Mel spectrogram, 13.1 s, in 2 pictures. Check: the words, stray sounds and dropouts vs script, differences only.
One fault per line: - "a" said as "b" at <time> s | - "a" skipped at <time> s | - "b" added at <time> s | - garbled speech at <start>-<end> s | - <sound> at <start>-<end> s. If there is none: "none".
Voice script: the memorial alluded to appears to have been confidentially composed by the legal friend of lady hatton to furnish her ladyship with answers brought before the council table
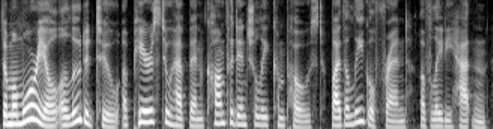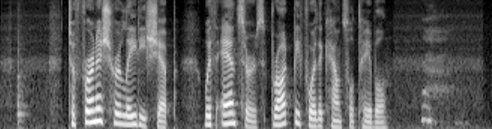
- tap at 6.7-7.1 s
- sigh at 12.2-12.8 s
